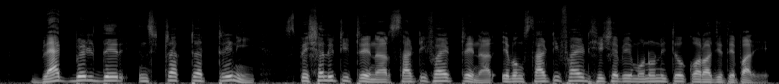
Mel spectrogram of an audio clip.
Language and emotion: Bengali, neutral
